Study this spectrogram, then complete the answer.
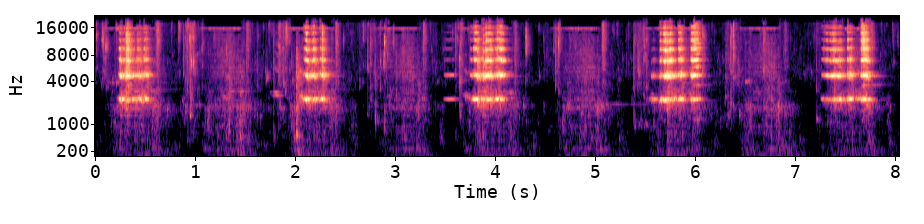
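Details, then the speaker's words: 2012 LG WM4801HWA top-load washer, about 7 years old: high chirping squeak about every two seconds as drum catches and struggles to balance and spin; clutch assembly failed after earlier impeller repair. "But I can hear the squeaking, and in a little bit you'll really see how much it struggles in terms of balancing."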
